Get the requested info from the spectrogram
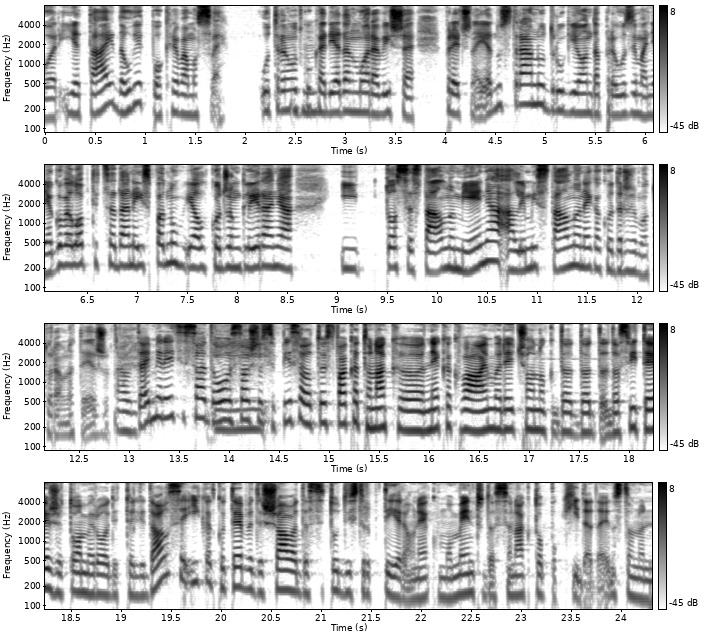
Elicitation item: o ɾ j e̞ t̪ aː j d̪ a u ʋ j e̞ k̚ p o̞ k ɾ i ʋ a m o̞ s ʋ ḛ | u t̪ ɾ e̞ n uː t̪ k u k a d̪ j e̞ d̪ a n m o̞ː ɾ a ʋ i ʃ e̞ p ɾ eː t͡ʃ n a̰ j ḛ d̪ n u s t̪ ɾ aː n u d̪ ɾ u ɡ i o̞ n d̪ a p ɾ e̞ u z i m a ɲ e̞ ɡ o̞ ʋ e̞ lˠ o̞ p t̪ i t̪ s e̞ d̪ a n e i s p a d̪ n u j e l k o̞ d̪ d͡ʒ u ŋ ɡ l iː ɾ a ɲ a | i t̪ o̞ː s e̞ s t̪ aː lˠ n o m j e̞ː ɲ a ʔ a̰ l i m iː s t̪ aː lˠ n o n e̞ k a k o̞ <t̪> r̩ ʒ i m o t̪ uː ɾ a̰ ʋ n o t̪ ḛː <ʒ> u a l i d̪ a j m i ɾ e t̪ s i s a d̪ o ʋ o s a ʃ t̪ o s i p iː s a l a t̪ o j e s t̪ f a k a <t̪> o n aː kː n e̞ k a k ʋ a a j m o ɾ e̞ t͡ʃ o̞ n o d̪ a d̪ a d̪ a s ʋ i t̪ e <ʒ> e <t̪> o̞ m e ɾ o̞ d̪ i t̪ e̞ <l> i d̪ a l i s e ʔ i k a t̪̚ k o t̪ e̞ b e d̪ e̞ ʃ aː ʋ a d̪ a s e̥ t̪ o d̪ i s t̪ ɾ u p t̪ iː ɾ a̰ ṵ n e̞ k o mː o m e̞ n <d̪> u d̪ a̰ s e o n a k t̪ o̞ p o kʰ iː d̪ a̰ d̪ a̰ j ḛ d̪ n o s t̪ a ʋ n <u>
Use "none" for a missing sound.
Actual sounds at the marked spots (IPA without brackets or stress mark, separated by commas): d̪, ʒ, t̪, ʒ, t̪, ʎ, t̪, o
